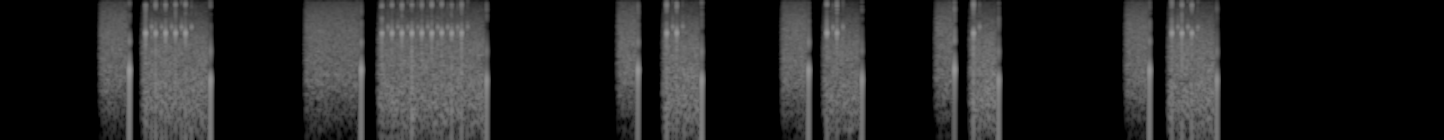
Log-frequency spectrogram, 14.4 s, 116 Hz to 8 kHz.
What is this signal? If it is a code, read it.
Pulse dialling, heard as a rotary dial, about 10 pulses a second. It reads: 5 9 2 2 1 3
